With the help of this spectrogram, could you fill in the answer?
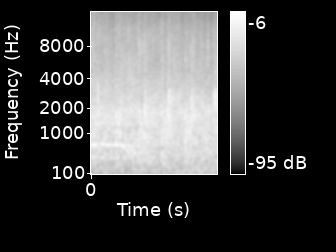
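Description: An audience applauds steadily, dense overlapping claps forming a continuous wash of sound at moderate level, with no voices standing out.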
